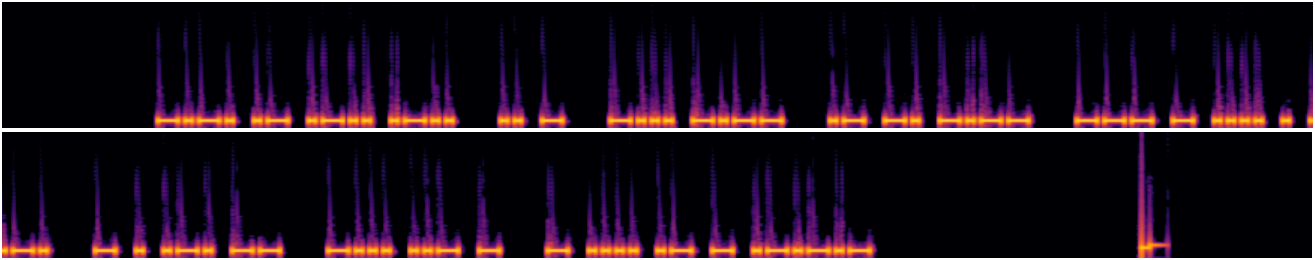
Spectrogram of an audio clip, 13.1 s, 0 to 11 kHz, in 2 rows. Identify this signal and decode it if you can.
Morse code, heard as a keyed tone, about 36 wpm, 700 Hz. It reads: CALL IT BY ANY OTHER TERM BUT THAT.
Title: Sentences from Top 1000 Words - Review Part 4 - 35wpm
